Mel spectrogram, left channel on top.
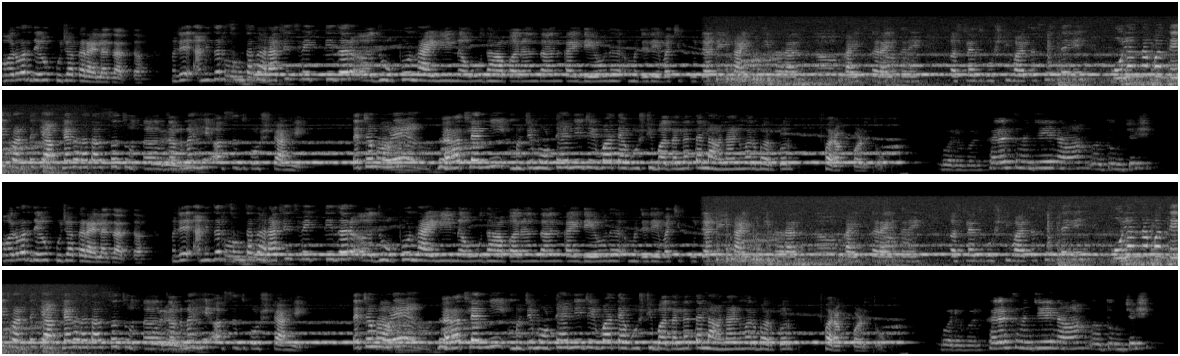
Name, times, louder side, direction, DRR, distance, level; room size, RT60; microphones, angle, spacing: voice 1, 0.0-1.4 1.7-6.7 7.0-14.8 15.3-19.7 20.0-20.6, right 1 dB, 5° right, 0.5 m, -28 dB
voice 2, 2.2-2.7 8.8-9.2 13.2-13.8 15.5-16.0 21.1-23.2, right 2 dB, 70° right, 1.7 m, -32 dB
sound 1, 2.5-20.8, equal, 35° left, 1.4 m, -28 dB
sound 2, 7.0-12.9, right 2 dB, 25° right, 1.0 m, -37 dB
10.0 x 5.7 x 2.5 m
head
